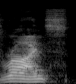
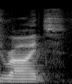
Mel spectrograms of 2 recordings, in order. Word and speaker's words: Reince: This guy is in charge of the Republican Party, and I believe it's pronounced Reince Priebus. Rhymes with Heinz.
